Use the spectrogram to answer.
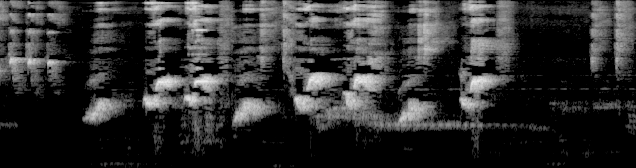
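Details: White-rumped shama singing 'gacor', vigorous and continuous: quick loud phrases of harsh, slurred notes rising and falling, packed closely for several seconds, with a faint thin whistle drawn out underneath before the bird falls quiet.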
